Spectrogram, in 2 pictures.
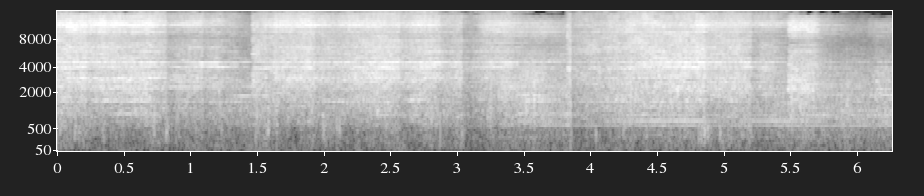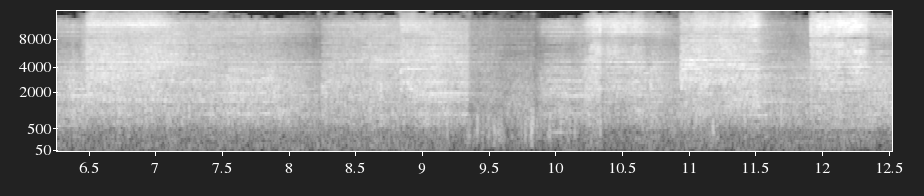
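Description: Freight train of covered hopper cars rolling past: steel wheels clattering steadily over the rails, the level rising and falling, with thin high-pitched squealing tones from the wheels.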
